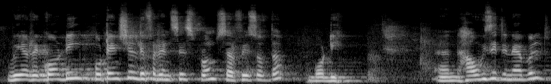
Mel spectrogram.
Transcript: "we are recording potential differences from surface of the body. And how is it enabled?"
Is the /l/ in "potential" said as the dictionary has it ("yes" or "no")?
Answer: yes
